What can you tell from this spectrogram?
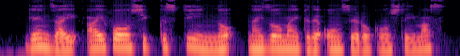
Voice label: iphone16 voice; truefree hf 10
